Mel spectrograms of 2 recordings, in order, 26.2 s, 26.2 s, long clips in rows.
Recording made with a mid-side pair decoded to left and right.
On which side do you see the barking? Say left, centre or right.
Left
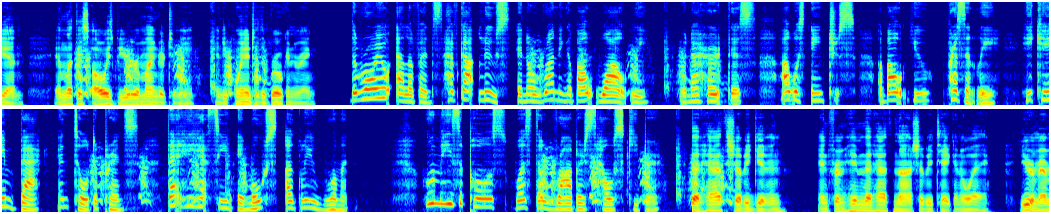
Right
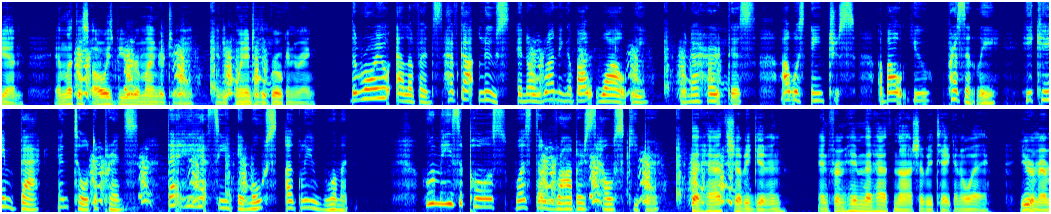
right.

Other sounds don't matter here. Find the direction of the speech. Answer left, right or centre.
centre.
